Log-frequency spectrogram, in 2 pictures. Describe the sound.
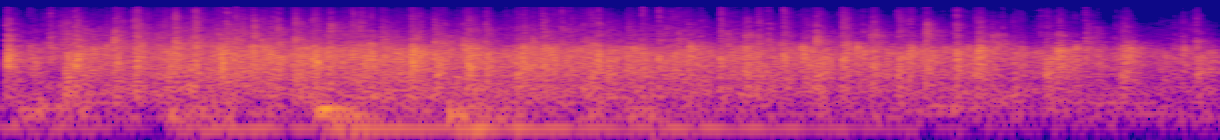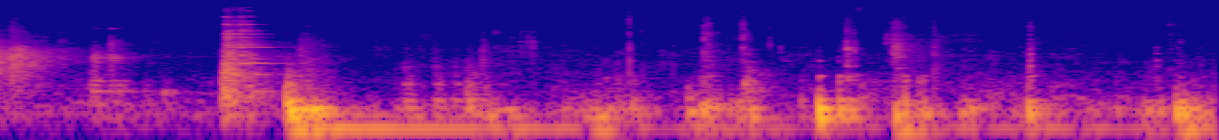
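Audience applause at a City Club of Cleveland forum welcoming a speaker to the stage: steady, dense clapping for about six seconds, then fading into quieter scattered sounds and movement.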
